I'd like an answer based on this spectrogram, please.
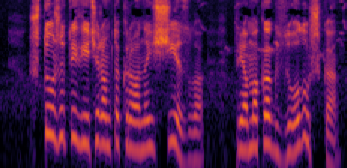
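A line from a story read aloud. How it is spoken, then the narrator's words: Cheerful, ordinary tone. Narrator (Russian): Обычным, веселым тоном заговорил Максим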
